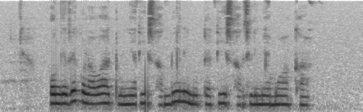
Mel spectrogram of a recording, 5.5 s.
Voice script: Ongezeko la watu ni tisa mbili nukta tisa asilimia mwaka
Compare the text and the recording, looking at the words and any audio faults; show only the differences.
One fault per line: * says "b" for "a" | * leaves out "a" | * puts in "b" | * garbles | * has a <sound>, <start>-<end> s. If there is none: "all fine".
* has a dropout, 2.2-2.2 s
